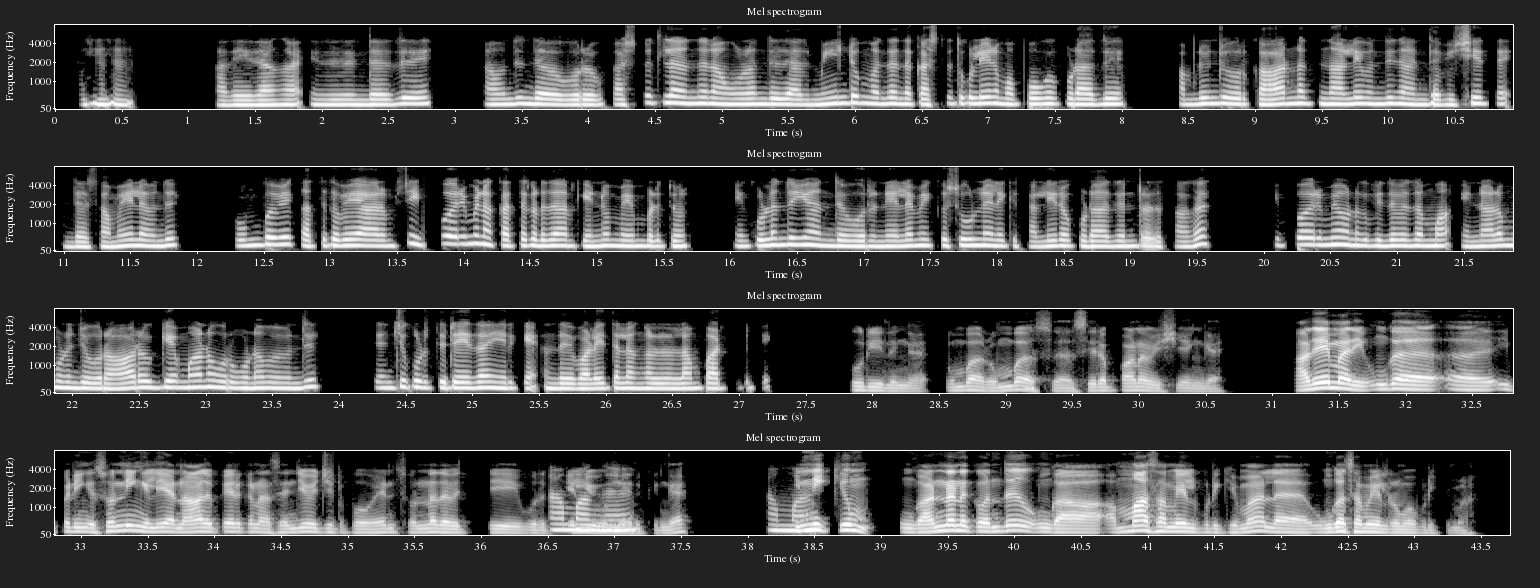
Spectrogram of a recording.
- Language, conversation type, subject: Tamil, podcast, புதிய விஷயங்கள் கற்றுக்கொள்ள உங்களைத் தூண்டும் காரணம் என்ன?
- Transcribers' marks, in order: chuckle; tapping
